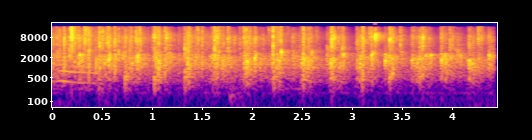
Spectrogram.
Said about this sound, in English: Thank you. Wow. How about a round of applause for that nice thank you?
